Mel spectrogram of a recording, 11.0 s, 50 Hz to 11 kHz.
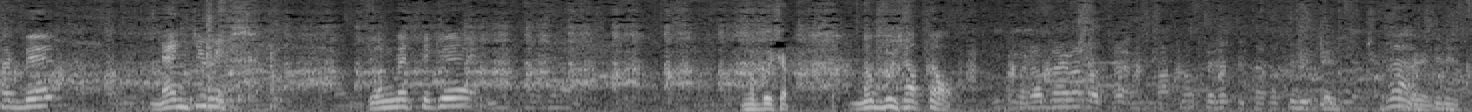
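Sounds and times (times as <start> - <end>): man talking: 0.0 - 3.9, 5.5 - 11.0
hens clucking: 0.0 - 11.0.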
